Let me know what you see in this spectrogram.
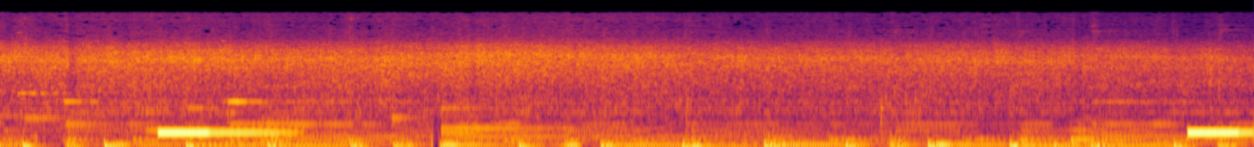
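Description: Chopped fenugreek leaves and potatoes sizzling in hot mustard oil in a kadai while being stirred with a spatula. Soft background music with held notes plays underneath, with a louder note about a second in and again near the end.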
